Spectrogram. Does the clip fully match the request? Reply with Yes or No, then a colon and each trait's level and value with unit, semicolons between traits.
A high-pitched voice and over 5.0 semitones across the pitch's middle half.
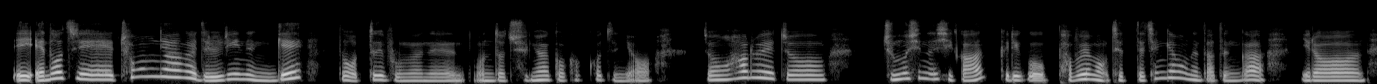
Yes: high, 205 Hz; wide, 5.4 semitones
